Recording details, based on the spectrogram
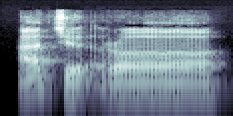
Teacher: Fathah tanwin alif karena waqaf dibaca fathah dan panjang dua harakat. Namanya mad iiwad. · Jim sukun bacaan qalqalah dibaca memantul ditampakkan pantulannya. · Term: bacaan kolkolah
